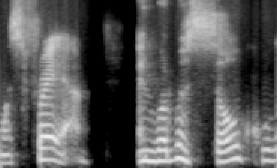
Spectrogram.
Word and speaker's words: FRYA: sticks but it's pronounced freya it's like saying prayer but with a with an f um and the name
